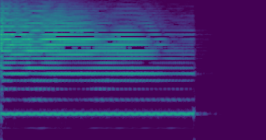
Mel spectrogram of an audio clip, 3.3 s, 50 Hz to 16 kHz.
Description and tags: Live Dry Oddigy Guitar 11 OS
live, grit, bass, free, bitcrush, guitars, distorted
